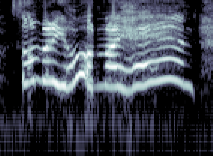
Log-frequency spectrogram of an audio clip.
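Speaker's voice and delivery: high, drawn-out, pleading pained cry. Retelling how a man with a broken leg screamed: imitating a screaming man. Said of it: "He's screaming".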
